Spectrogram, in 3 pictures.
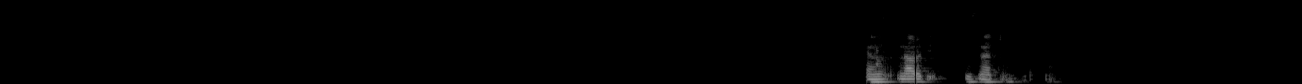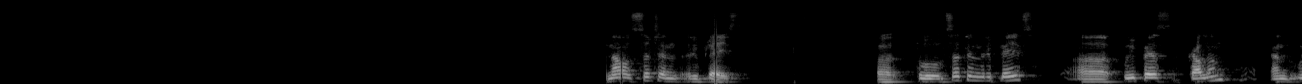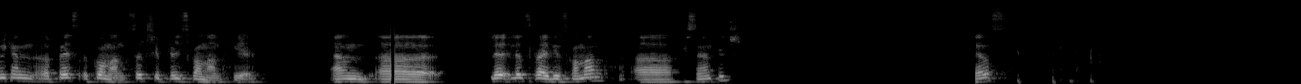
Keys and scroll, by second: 0.0 typing, 0.6 Left, 4.7-7.0 typing, 6.0 Right, 8.0 Left, 8.1 Left, 8.5 Left, 8.6 Left, 10.0 shift+l, 10.1 Right, 10.6 Right, 11.5 Right, 27.5 shift+;, 34.5 shift+5, 38.0-39.0 typing.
